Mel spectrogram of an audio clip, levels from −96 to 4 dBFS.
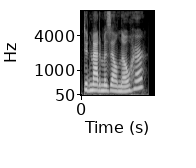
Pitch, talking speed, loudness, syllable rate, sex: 225 Hz, 165 wpm, -19 LUFS, 6.3 syllables/s, female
